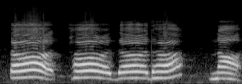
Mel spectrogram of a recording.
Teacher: इसमें हमारा क्या लग रहा है? जीभ दंत से लग रही है। तो ये हमारे हो जाएंगे दंत।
